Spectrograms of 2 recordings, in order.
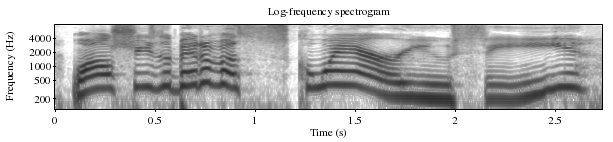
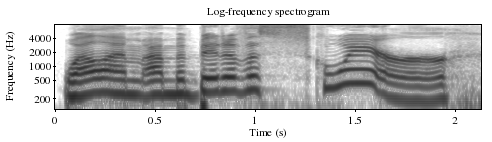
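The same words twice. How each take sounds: First: High, old-film twang of a bad impression; terrible Jimmy Stewart. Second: Said in the usual way. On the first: Mocking himself as a square, in a terrible Jimmy Stewart voice. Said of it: "a very terrible Jimmy Stewart".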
